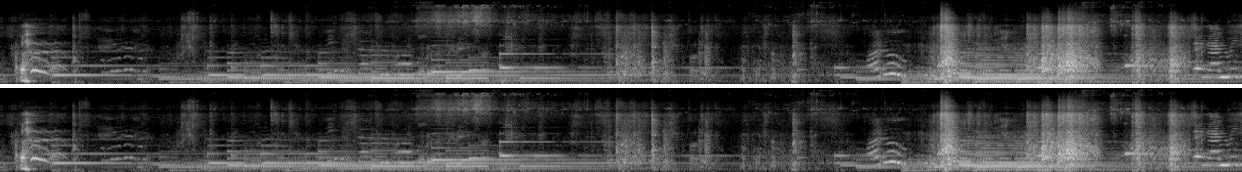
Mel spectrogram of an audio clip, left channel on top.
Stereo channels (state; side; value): identical; both; correlation 1.00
